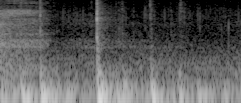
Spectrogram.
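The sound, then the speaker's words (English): Soft, irregular taps on a computer keyboard as someone types out a list of movie titles, with one sharper click standing out among the quieter keystrokes. No one talks, and the typing stays faint. “Thank God I spent all that time typing it out and fucking shit up.”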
